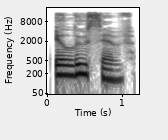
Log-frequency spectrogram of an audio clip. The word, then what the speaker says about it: elusive: i lu sive elusive Emphasize lu and soften sive at the end.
